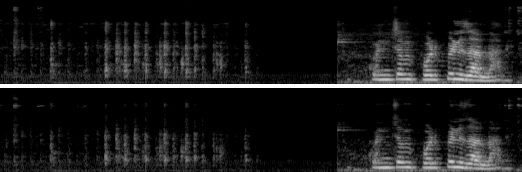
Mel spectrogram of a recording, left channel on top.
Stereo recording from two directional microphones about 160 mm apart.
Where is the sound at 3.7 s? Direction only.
10° left (ahead or behind).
